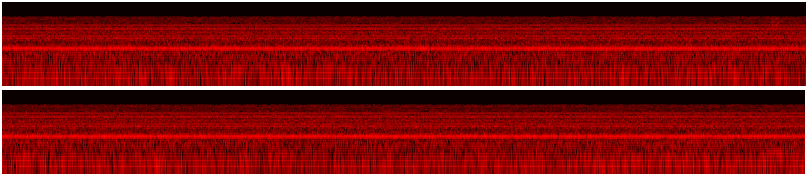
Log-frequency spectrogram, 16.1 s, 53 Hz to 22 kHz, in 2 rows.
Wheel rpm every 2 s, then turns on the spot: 0, 0, 0, 0, 0, 0, 0, 0.
none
